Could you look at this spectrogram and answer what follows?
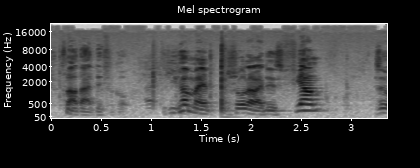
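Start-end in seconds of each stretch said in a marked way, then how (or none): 2.3-2.7 high, loud "fiam" sound; imitated grab, high and loud; grab sound effect. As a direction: punch out a sudden snatching noise. Imitates the shoulder being grabbed.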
